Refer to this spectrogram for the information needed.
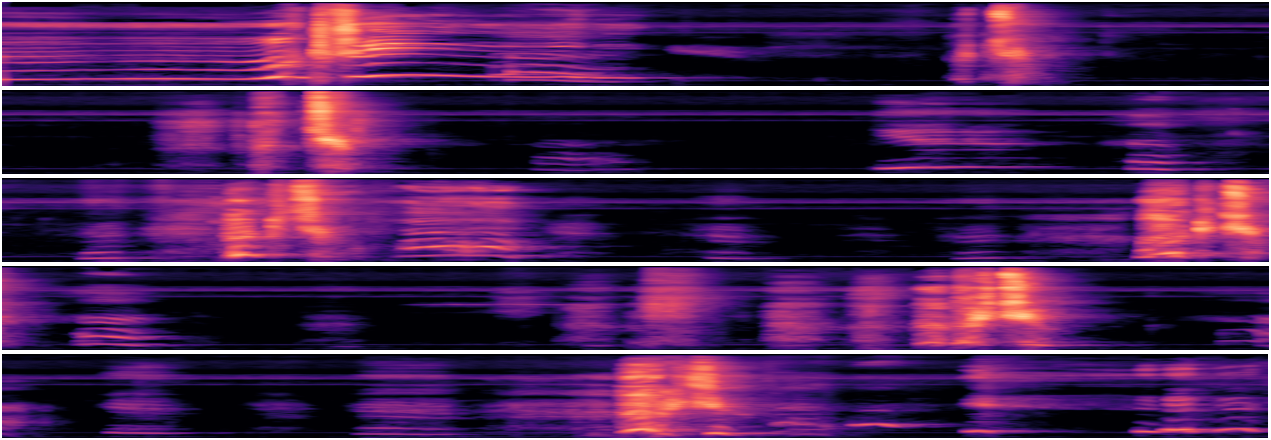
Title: My cute little princess giggles when u sneeze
